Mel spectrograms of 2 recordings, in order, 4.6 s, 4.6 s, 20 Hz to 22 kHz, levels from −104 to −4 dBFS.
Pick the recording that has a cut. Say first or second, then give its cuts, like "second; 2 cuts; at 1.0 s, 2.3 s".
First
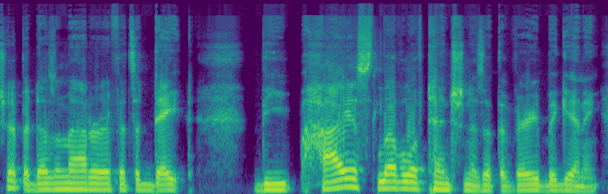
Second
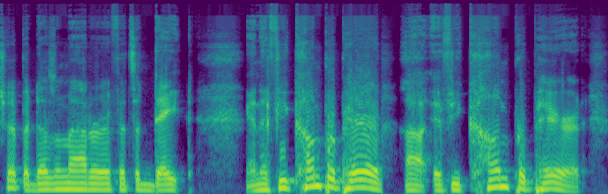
second; 2 cuts; at 1.8 s, 2.9 s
